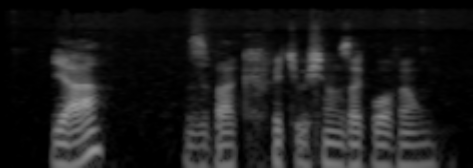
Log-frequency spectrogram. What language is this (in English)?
Polish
